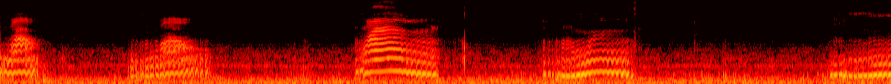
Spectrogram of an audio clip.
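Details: Pet Bengal cat, female, excited and happy with her owner present, drooling; quick varied meows and chirps, five calls in under seven seconds, some short and trilled, one long arching cry, owner speaking softly nearby.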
